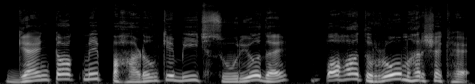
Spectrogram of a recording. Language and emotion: Hindi, surprised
